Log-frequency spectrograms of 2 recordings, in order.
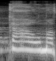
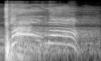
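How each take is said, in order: First: It is said softly and calmly. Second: It is said loudly and forcefully. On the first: It makes an anxious person more nervous. The speaker calls it wrong. "você diz assim para ela" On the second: It steadies an anxious person so they listen. The speaker calls it right. "Mas se você falar"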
